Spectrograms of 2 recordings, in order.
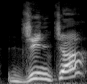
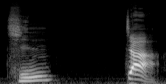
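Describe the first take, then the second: First: 진짜 with a heavy English "jeen" onset; wrong pronunciation. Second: 진짜 split, light 진 then tense 짜; correct pronunciation. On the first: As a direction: voice the first sound of 진짜 hard, like English J. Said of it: "It's not 진짜". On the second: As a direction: pause after 진, then push out 짜. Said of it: "It's actually". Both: Shown as a demonstration.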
